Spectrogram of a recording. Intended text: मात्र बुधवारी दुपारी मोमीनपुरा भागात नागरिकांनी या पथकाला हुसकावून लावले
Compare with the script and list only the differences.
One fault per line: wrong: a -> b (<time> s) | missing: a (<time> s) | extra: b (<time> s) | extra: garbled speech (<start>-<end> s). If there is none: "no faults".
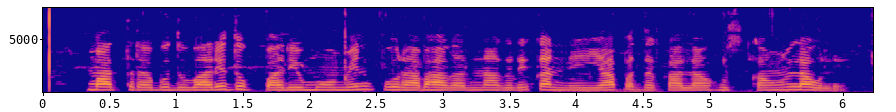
no faults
